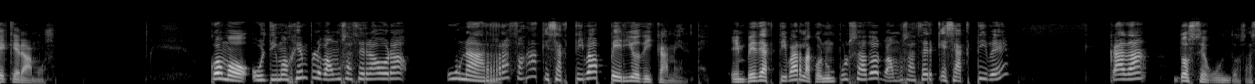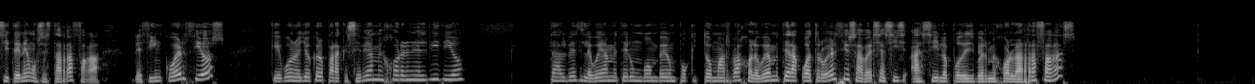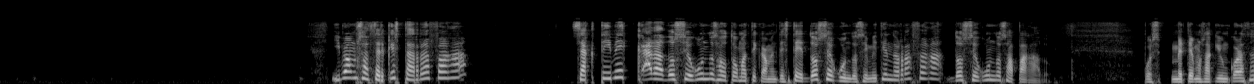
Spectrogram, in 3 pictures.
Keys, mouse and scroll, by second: 7.3 click, 10.0 Delete, 10.3 click, 11.2 Delete, 12.5-14.0 drag, 20.5 click, 21.4 click, 22.2 click, 22.9 Delete, 23.1-24.6 drag, 25.3-26.2 drag, 26.6-28.0 drag, 32.1 click, 36.4 click.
